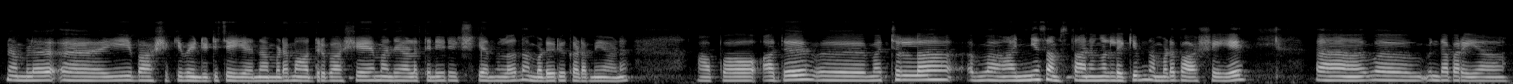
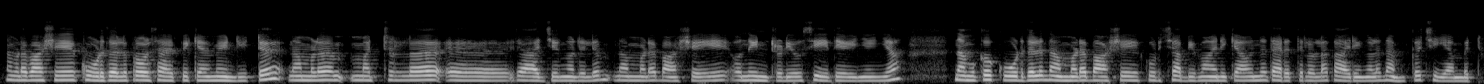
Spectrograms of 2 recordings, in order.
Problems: none marked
